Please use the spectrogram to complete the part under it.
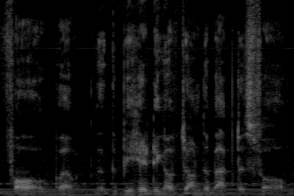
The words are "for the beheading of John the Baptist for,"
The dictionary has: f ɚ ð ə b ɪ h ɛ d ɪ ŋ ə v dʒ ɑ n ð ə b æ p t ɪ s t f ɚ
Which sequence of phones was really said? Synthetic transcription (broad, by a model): f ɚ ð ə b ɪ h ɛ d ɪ ŋ ə v dʒ ɑ n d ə b æ p t ɪ s t f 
